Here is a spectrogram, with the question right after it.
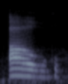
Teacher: غین حروف مستعلیہ میں سے ہے، اس کو پر پڑھیں گے اور حمزہ کے ساتھ غین کو ملائیں گے، ٹھیک ہے۔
